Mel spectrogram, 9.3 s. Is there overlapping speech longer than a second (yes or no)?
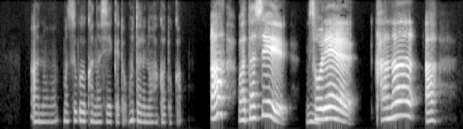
no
